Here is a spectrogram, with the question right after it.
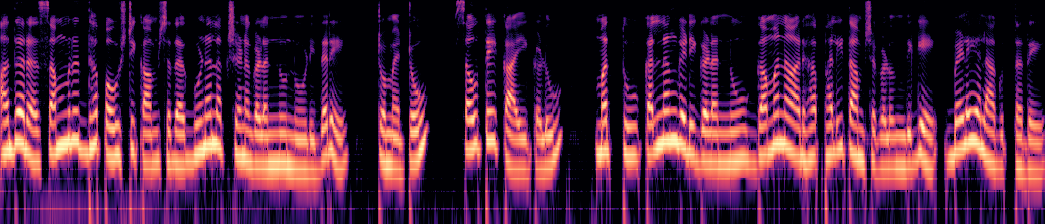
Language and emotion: Kannada, neutral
